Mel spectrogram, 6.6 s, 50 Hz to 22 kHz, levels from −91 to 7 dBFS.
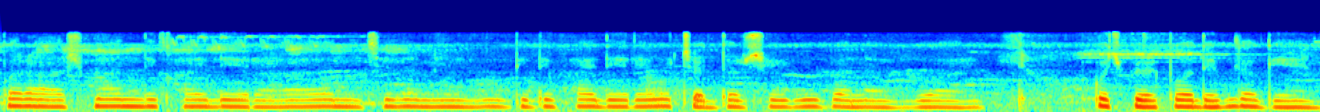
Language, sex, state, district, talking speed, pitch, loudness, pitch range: Hindi, female, Bihar, Darbhanga, 235 wpm, 200 Hz, -18 LUFS, 190-205 Hz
